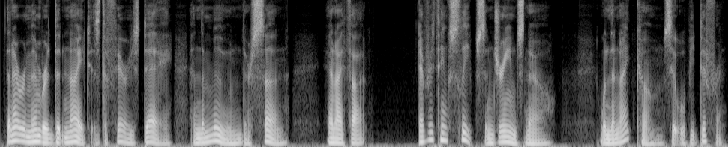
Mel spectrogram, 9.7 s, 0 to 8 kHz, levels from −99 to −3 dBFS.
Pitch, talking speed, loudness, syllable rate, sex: 95 Hz, 180 wpm, -22 LUFS, 5.3 syllables/s, male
